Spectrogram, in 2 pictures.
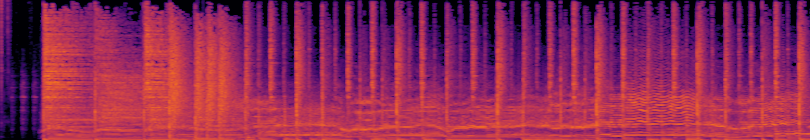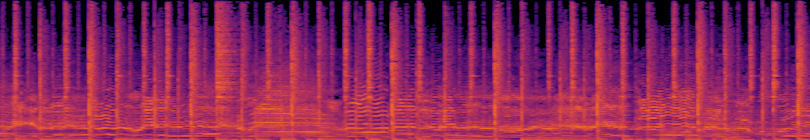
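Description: A loud Brazilian music track plays continuously, full band with heavy bass, dense layered instruments and a steady, driving percussive beat throughout, with no talking over it.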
